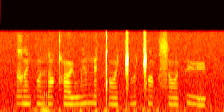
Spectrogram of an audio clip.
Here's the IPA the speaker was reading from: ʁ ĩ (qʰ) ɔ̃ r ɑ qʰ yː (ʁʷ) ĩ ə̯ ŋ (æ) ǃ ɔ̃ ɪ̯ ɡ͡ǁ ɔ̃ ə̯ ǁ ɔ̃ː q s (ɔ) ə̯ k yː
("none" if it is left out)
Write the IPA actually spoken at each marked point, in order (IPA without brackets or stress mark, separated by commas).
k, w, æ, ɔ̃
